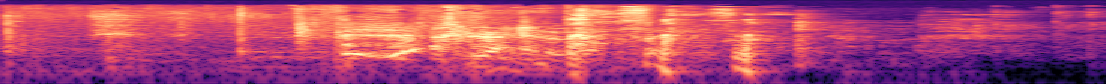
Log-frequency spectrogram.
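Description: A man laughs behind his hand.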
